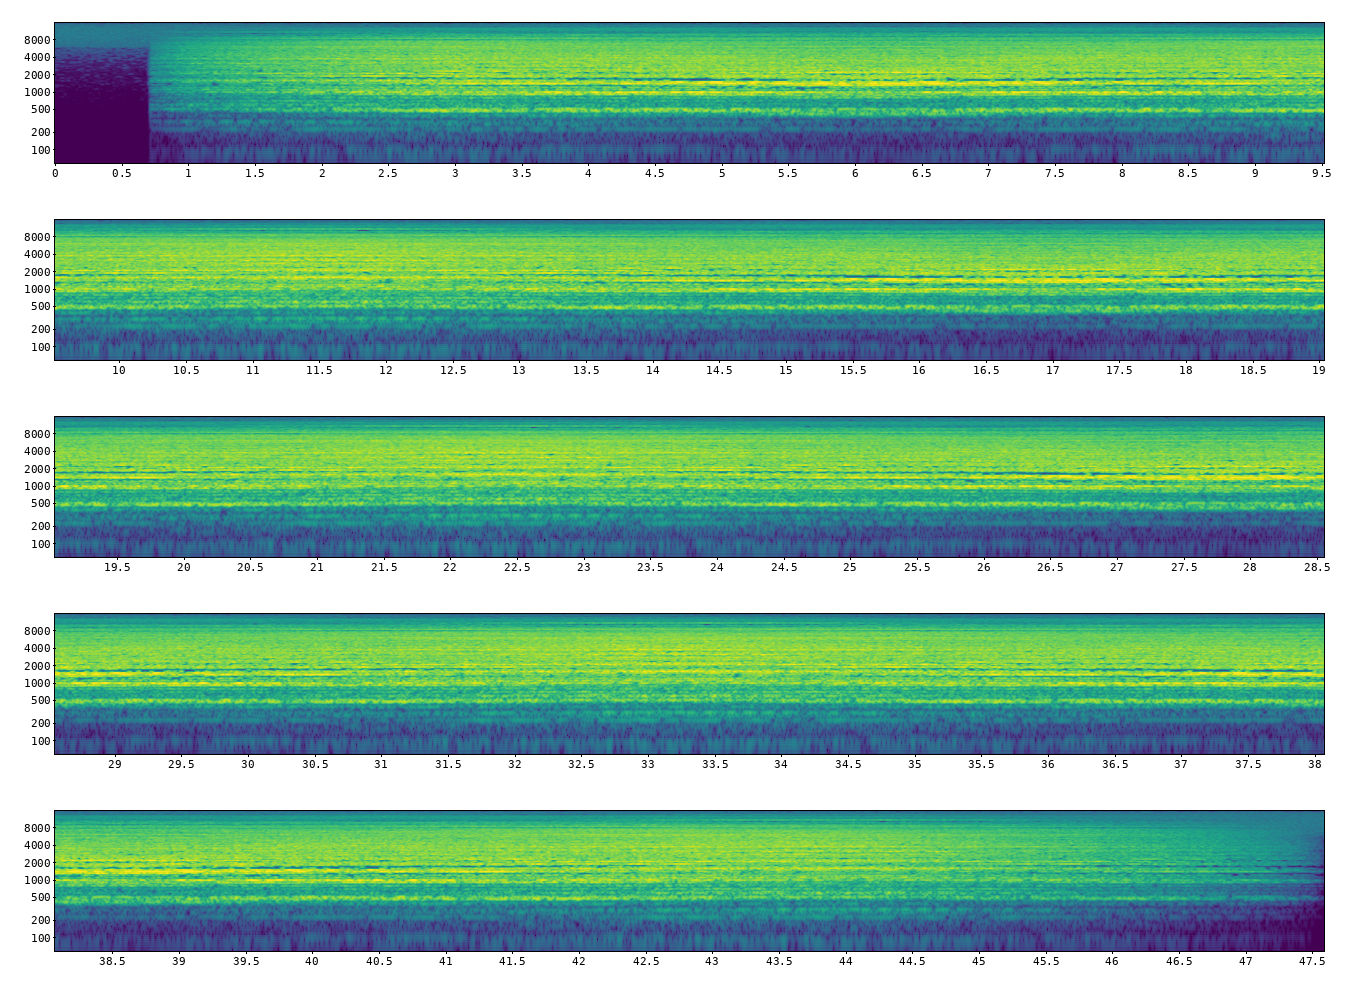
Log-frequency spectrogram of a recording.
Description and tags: Nightmare-Level Unsettling Horror Suspense
Make your audience goose bumpy by adding extra suspense.
Distorted sampled orchestra in the background, echoing and looping through an unsettling pattern.
dramatic, phantom, scary, suspense, haunted, nightmare, creepy, spooky, terrifying, anxious, orchestra, thrill, sinister, macabre, horror, terror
